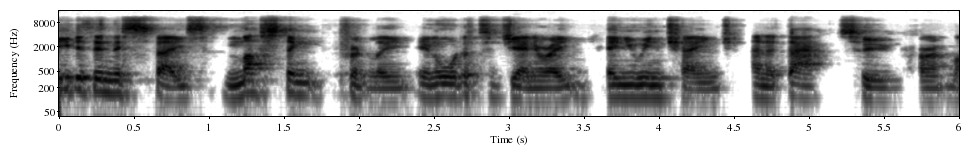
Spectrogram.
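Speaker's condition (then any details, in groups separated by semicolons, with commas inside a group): No condition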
